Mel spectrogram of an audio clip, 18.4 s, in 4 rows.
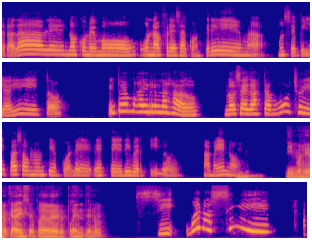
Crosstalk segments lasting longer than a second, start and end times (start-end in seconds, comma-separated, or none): none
